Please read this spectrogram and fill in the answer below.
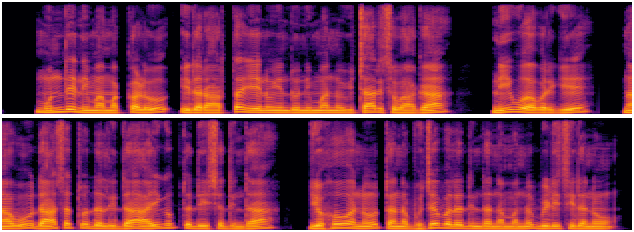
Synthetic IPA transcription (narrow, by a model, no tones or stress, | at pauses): mund̪e̞nimːɐmɐkːɐɭuid̪ɐɾɐːɾt̪ʰɐe̞ːnue̞nd̪unimːɐnːuʋit͡ʃaːɾisuʋaːɡɐ | niːʋuɐʋɐɾiɡe̞ | naːʋud̪aːsɐt̪ʋɐd̪ɐlːid̪ːɐɐjɡup̚t̪ɐd̪ɛːʃɐd̪ind̪ɐ | jeɦɔːʋɐnut̪ɐnːɐbʱud͡ʒɐbɐlɐd̪ind̪ɐnɐmːɐnːubiɽisid̪ɐnu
